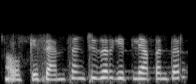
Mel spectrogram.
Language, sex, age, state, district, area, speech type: Marathi, female, 18-30, Maharashtra, Buldhana, urban, conversation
